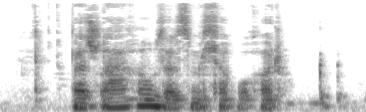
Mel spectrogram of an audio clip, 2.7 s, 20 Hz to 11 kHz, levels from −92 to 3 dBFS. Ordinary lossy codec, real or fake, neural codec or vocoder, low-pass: MP3, 48 kbps; real; none; 9.9 kHz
